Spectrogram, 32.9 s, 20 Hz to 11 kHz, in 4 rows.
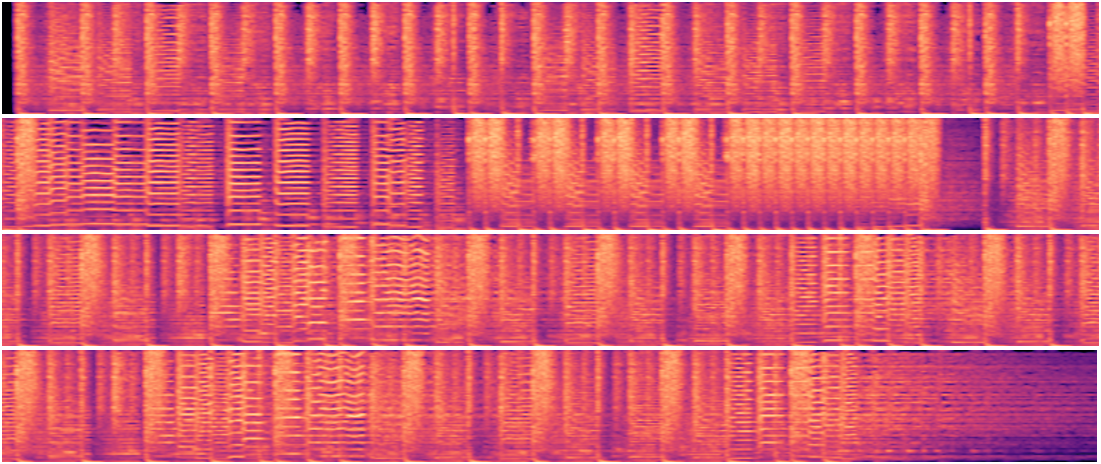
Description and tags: Say What You Mean Loop
Another clip from one of my uncompleted tracks. Like all my loops, it is not even 50% finished and is for anybody to do as they wish.
2013, bass, beat, clip, club, comppression, delay, drums, dubstep, electronic, eq, flanger, free, fruity-loops, fx, house, limters, loop, mastering, practise, reverb, sample, synths, trance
